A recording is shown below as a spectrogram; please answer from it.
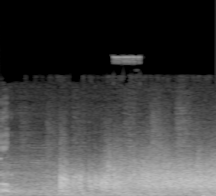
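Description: A film explosion: a long rushing blast that starts about half a second in and runs on for about two seconds.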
